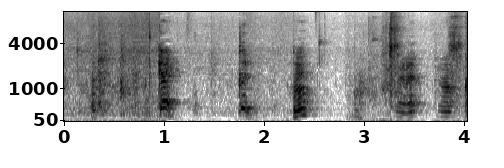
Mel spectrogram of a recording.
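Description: Short, broken voice sounds and murmurs with no clear words, and a spoken "right" near the end.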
